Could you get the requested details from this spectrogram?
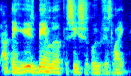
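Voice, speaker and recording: A man's voice: fairly low pitch, quick pace, a little hiss or hum. A man in casual political chat, rambling with lots of fillers and laid-back slang.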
